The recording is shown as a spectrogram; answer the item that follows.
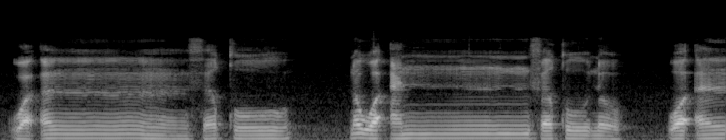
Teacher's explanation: the sound of the meme or the noon would be hidden a little bit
